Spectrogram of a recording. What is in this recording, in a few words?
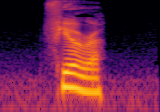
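"fuhrer", British English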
